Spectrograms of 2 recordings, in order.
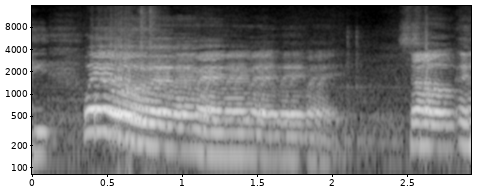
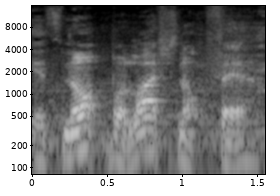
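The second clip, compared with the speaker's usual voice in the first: put-on loose, soft, half-formed, vague Australian accent; 5 semitones lower, 8 dB quieter than usual. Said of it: "I think vaguely Australian".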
